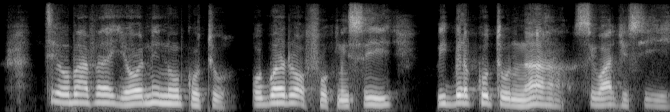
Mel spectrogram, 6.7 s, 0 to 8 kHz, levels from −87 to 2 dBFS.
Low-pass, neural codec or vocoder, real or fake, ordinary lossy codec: 7.2 kHz; codec, 16 kHz in and 24 kHz out, 0.8 kbps, FocalCodec, streaming, 65536 codes; fake; none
